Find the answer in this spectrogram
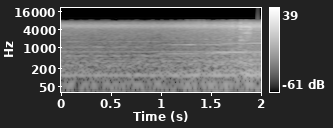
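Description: Water in a dog hydrotherapy pool sloshing as a wet dog moves, over a steady low hum.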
